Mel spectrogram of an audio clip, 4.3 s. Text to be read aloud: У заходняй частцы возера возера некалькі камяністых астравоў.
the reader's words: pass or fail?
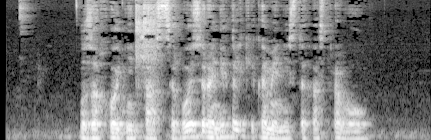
fail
